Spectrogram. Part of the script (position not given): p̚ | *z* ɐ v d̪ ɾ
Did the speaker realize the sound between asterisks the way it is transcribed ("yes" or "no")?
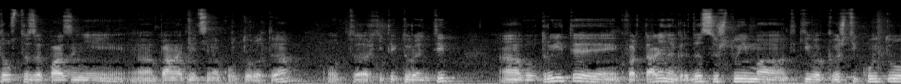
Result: no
